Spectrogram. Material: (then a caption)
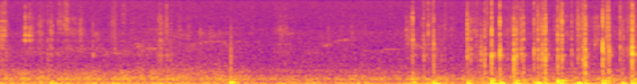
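Cardboard. Hands in lace fingerless gloves tap and scratch the printed foil surface of a flat rectangular holographic cardboard box for the Grimoire eyeshadow palette, which lies on a black cloth. Quiet, soft fingertip and nail scratching gives way in the second half to a quicker, irregular run of sharper, dry taps with short bright clicks over a low, muffled thud.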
